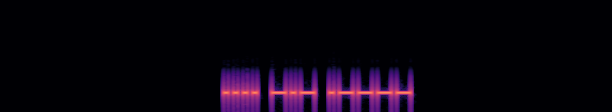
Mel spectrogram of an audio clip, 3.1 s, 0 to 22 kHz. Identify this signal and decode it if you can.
Morse code, heard as a keyed tone, about 49 wpm, 700 Hz. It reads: HK1
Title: Callsign Prefixes for Top 100 DXCC - 50wpm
